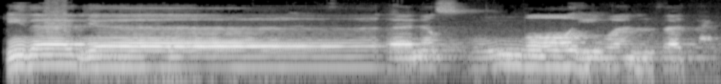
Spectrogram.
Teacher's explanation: Inilah yang dimaksud dengan mad wajib muttasil. Mad wajib muttasil harus dibaca 6 harokat. Jadi jangan 2 harokat tapi dipanjangkan jadi 6 harokat.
